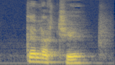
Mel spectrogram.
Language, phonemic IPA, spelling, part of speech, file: Dutch, /ˈtɛlərcə/, tellertje, noun, Nl-tellertje.ogg
- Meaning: diminutive of teller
